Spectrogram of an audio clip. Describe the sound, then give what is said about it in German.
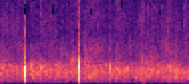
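Soft, steady audience applause for the technical crew forms a dense patter of many hands, with a few sharper individual claps standing out above it; no one speaks. “Hey, einen Applaus einmal für die Technik.”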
